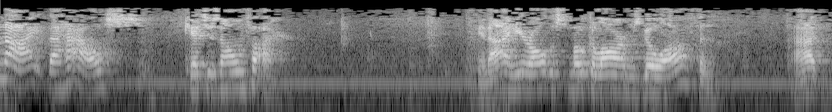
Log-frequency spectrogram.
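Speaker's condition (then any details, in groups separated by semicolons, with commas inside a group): No condition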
